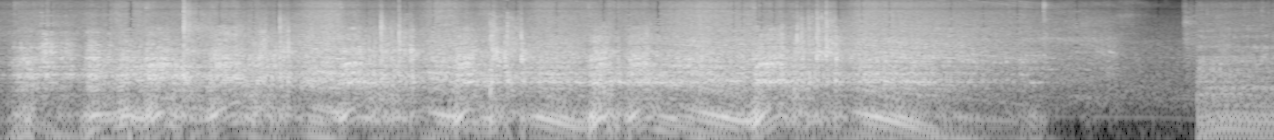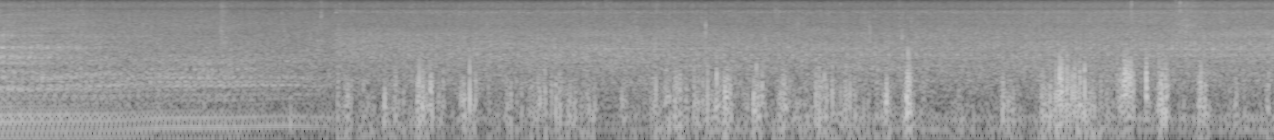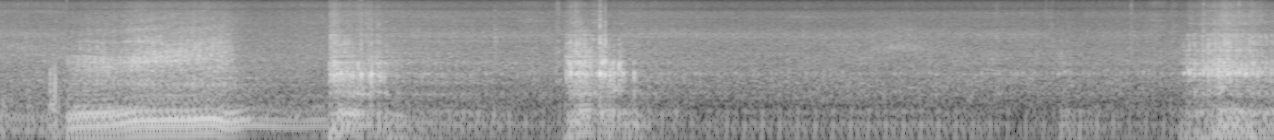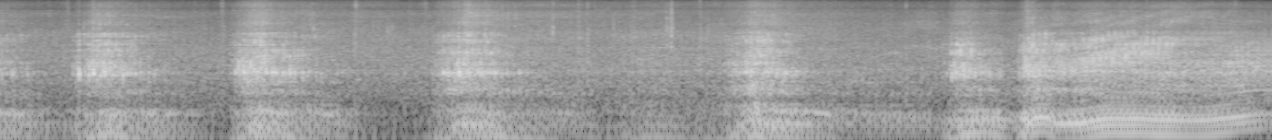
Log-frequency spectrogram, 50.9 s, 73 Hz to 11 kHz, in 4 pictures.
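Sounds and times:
car engine revving: 0:00.0 - 0:10.6, 0:11.9 - 0:50.9
exhaust crackles and pops: 0:00.0 - 0:10.6, 0:11.9 - 0:50.3
car engine idling: 0:11.9 - 0:50.2.

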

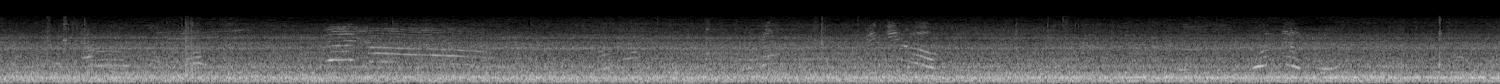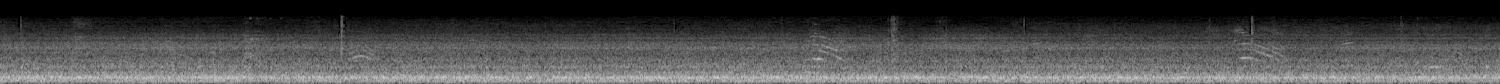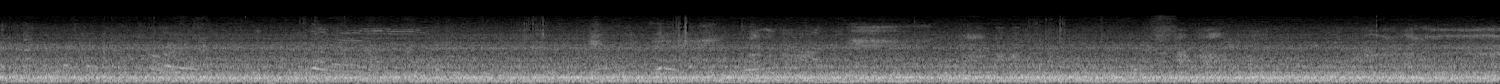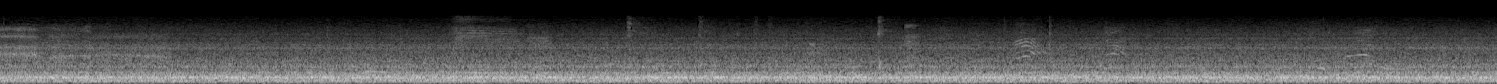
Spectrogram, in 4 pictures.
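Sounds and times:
airliner cabin engine drone: 0:00.0 - 0:59.9.

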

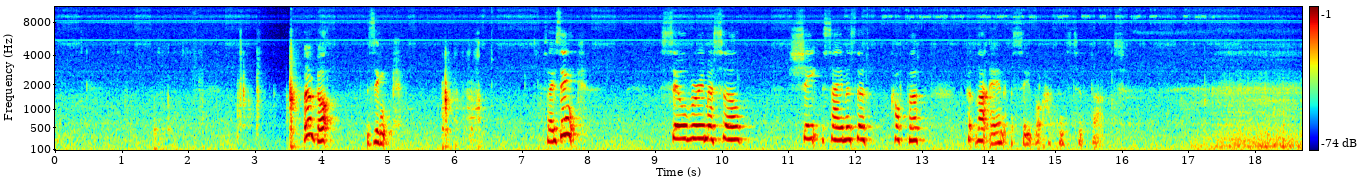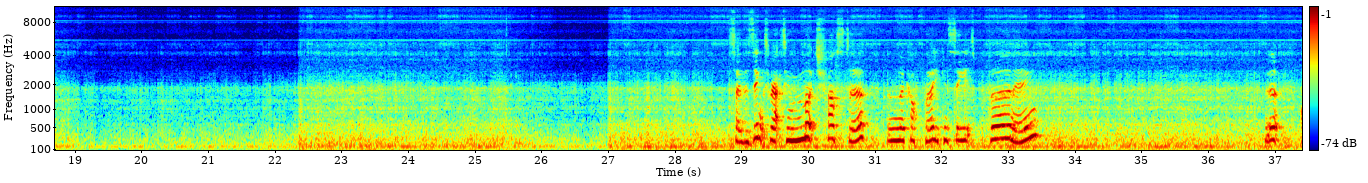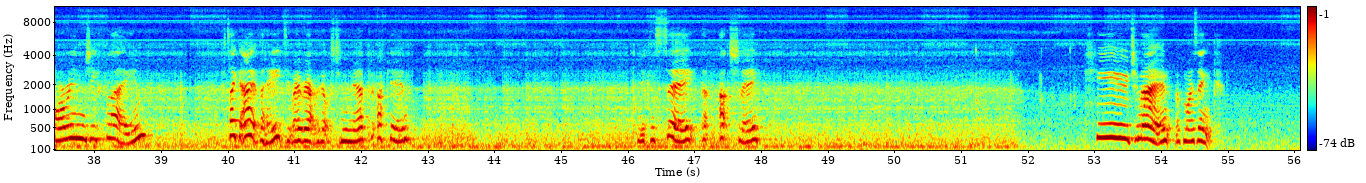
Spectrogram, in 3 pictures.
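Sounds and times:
gas flame rushing: 0:00.0 - 0:56.0.

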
